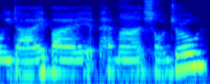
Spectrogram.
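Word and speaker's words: Pema Chödrön: how we die by pemma Shone I believe is how you pronounce her name but she is a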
